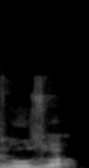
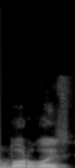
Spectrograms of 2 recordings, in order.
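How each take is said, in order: First: It is said boo-zhwa, ending in wa. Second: It is read letter by letter, ending in z. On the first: The speaker calls it right. "It is बूजवा" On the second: The speaker calls it wrong. "इसे बोर्गोइज पढ़ता है, but it is not बोर्गोइज"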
